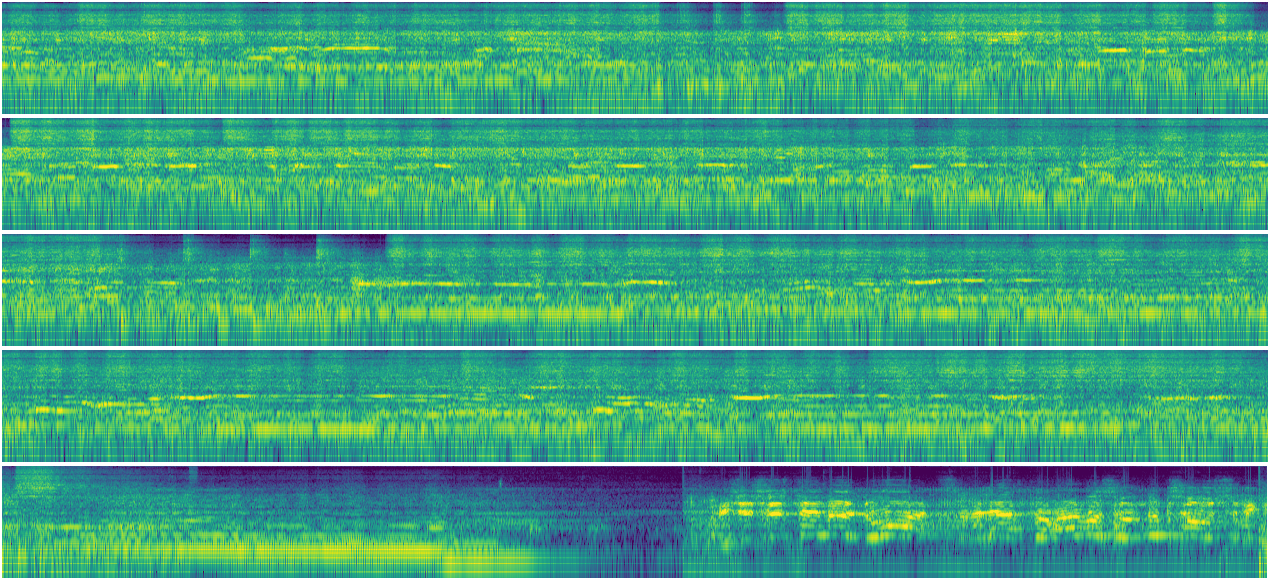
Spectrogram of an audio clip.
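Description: A punk rock band playing loud, with electric guitar and bass guitar. Near the end the pitch slides downward and the music breaks off about a second before the end, giving way to outdoor noise.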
